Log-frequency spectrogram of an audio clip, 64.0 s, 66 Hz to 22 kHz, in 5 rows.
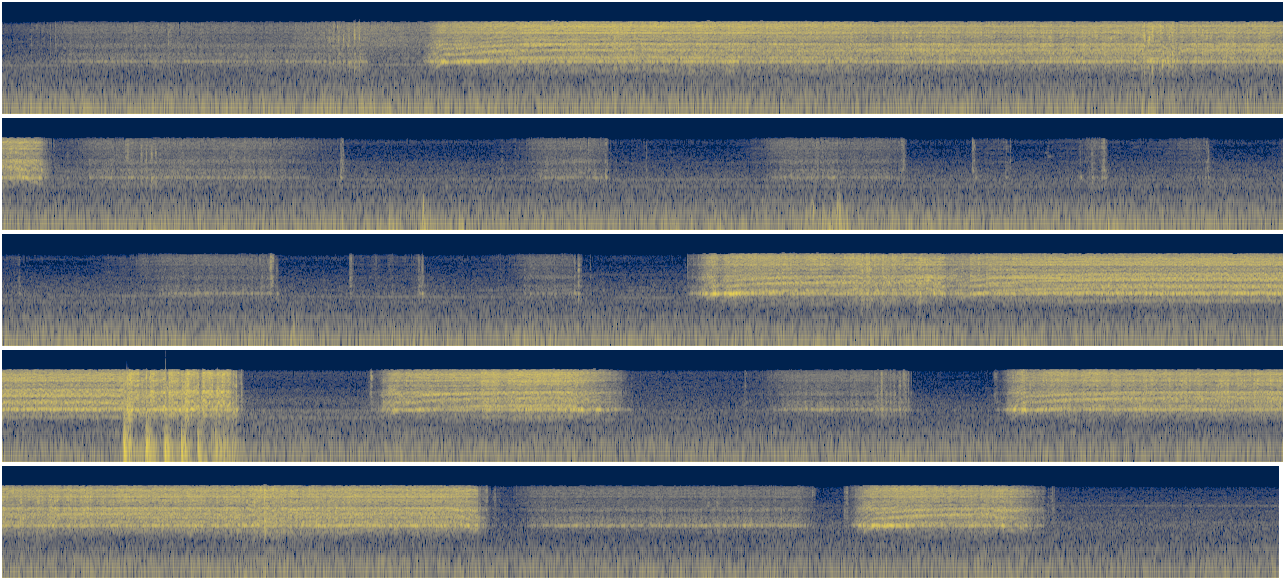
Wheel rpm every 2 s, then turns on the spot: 20, 30, 130, 160, 160, 160, 80, 20, 0, 10, 20, 0, 0, 10, 10, 20, 100, 150, 160, 160, 60, 120, 20, 20, 100, 160, 160, 140, 30, 30, 80, 0.
0-4 14-16 18-22 26-28 30-32 56-58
